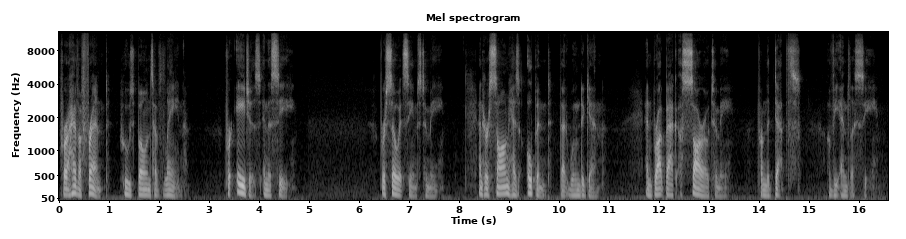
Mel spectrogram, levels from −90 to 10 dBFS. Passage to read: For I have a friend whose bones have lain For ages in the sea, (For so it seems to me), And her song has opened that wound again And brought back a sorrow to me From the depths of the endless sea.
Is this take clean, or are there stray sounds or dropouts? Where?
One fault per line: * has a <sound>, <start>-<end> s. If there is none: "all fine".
all fine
